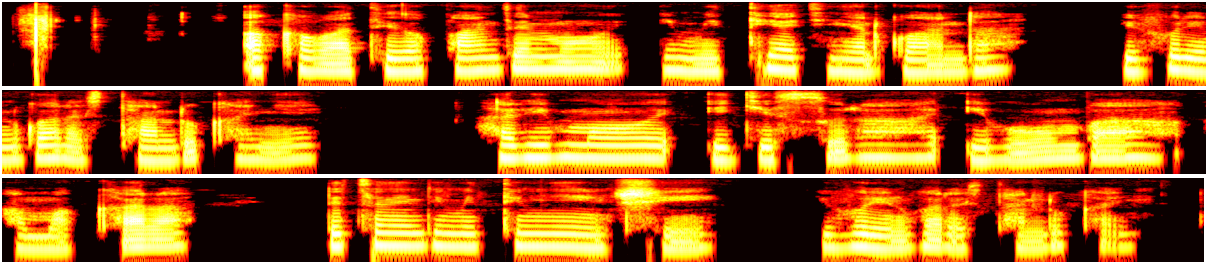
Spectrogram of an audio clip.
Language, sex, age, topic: Kinyarwanda, female, 25-35, health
